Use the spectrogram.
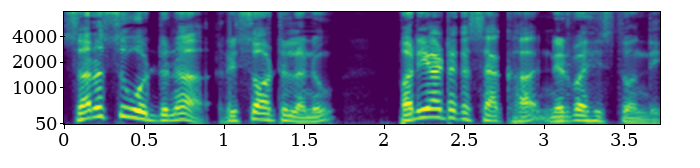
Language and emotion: Telugu, neutral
